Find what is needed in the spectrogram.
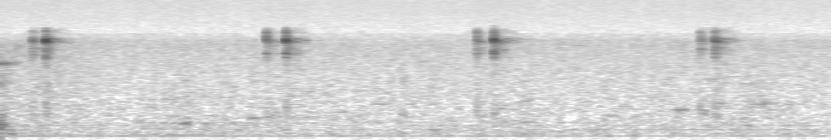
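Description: Near silence broken by a few faint computer mouse clicks, about one a second.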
